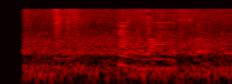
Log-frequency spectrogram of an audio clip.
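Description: A steady buzz, like a flying insect close to the microphone, over outdoor background noise.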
